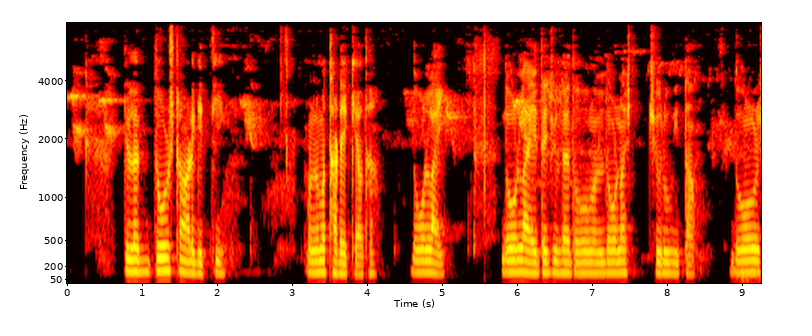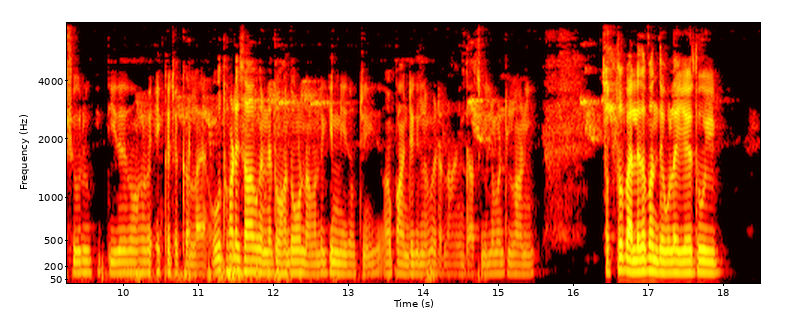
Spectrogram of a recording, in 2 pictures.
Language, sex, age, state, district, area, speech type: Dogri, male, 18-30, Jammu and Kashmir, Kathua, rural, spontaneous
